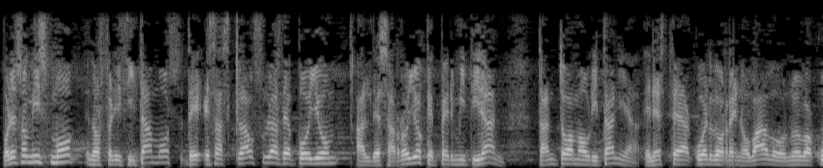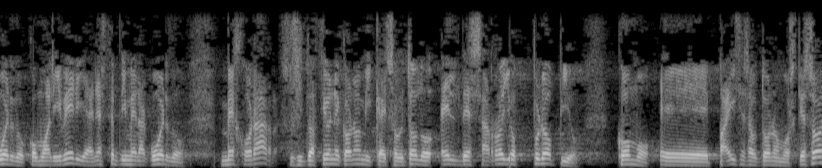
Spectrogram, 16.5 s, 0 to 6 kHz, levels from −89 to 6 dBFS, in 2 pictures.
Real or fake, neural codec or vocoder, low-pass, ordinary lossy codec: real; none; 5.4 kHz; none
